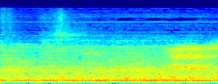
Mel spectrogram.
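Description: A steady low electrical hum, with a faint pitched sound near the end.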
